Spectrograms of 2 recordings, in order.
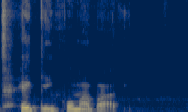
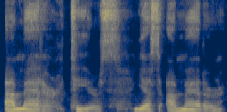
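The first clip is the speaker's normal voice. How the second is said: tearful whisper; 5 semitones lower, 6 dB quieter than usual. Real, not acted. Emotional affirmation of self-worth.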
